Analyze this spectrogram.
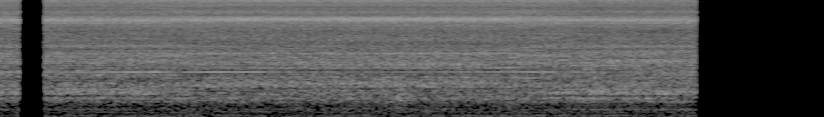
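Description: Handheld hair dryer running steadily, a constant blowing whir with a faint high whine. The sound drops out to dead silence for an instant near the start and again for about the last second.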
